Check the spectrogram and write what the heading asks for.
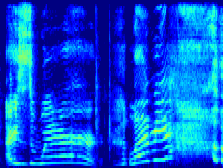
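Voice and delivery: high-pitched, loud play-panicked scream; desperate mock yell. Trapped player yelling at the game to be freed, mock-desperate yell.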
